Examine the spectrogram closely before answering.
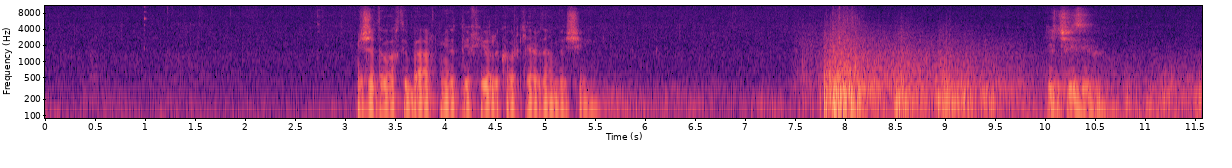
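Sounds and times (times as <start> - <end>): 
steady rainfall: 0.0 - 11.5
speech: 3.1 - 5.7, 10.1 - 10.7
thunder rumbling: 5.2 - 11.5.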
